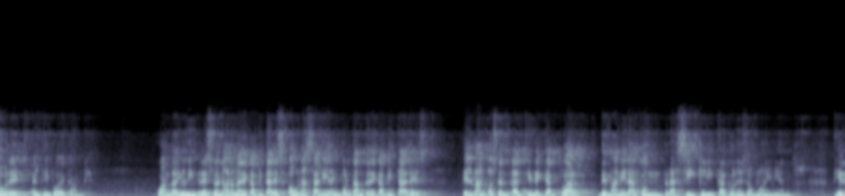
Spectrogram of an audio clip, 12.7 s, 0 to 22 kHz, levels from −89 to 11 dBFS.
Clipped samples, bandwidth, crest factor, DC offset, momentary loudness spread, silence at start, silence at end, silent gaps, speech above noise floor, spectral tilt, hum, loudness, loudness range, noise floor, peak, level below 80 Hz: under 0.1%; 9 kHz; 14 dB; under 0.1%; 8 LU; 0 s; 0 s; none; 30 dB; -7 dB/octave; none; -15 LUFS; 2 LU; -44 dBFS; 0 dBFS; -58 dBFS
